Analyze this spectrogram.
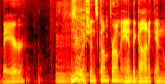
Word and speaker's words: Baer: we got that um so bear it's spelled b-a-e-r do you mean eat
